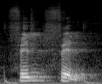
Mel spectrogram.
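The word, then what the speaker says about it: فلفل: Fil, fil, Fil, fil. fil, fil. Fil, fil. Good. So in Arabic, you want the L to be very light. L, like the L.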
